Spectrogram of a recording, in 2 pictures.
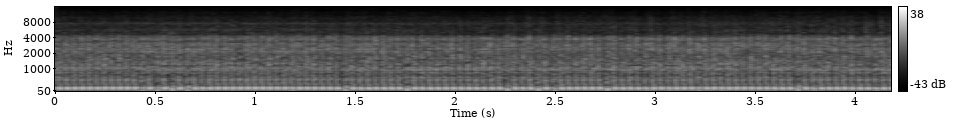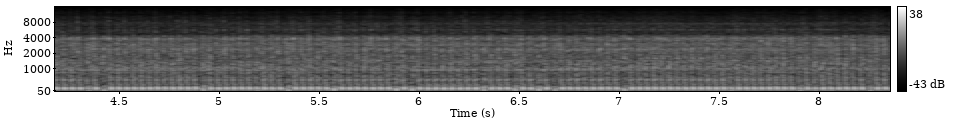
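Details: Alcohol-fuelled 212 single-cylinder go-kart engine, run while chain awaits replacement and engine realignment: steady, even low beat about four pulses a second, no stumbles or knocks; engine runs sound.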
